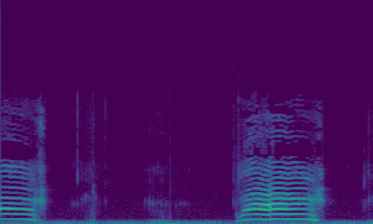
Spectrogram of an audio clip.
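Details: Domestic cat asking for food: two harmonic-rich meows, a short one at the start and a longer, steady one near the end, separated by quiet with a faint low hum underneath.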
